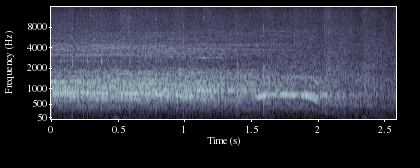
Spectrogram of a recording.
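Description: A crowd at a Chinese crosstalk comedy show claps in sustained, dense applause that fills the room, loud and steady, then eases off slightly toward the end.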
